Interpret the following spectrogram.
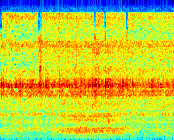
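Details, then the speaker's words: Reverse osmosis pump after motor replacement, original head kept: soft, steady rush of water through the filter system, quiet with no knocking or clunking, normal running. "Вот помпа работает. Видите, как тихо. Без всяких стуков, грюков."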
